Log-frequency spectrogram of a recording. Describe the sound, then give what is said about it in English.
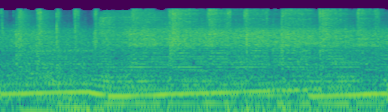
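A turbocharged road car engine drones loudly and steadily, its pitch climbing gradually as it accelerates, with a rushing, whooshing layer from the turbos kicking in riding over the rumble. “You hear the turbos kicking in.”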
